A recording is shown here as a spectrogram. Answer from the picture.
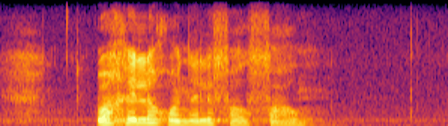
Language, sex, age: Northern Sotho, male, 22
